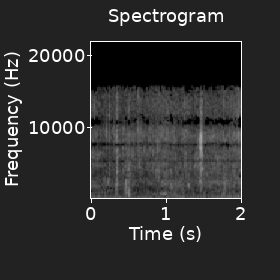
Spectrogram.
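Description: Soft steady background hum with a faint steady tone, and two light clicks about a second apart as the hinged plastic cover of a boat's deck shower outlet is flipped open.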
